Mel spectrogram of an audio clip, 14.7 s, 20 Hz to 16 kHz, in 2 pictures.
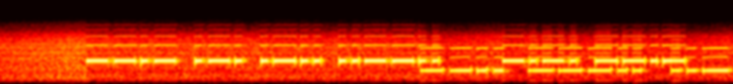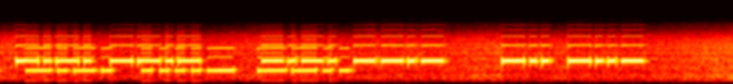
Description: Morse code, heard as two keyed tones. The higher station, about 19 wpm, 1040 Hz: QRL? CQ CQ CQ DX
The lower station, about 15 wpm, 620 Hz: Z8UC4Z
